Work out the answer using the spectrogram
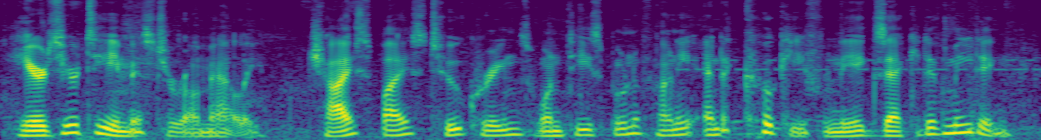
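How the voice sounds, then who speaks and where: A deferential, slyly curious assistant in a comedy radio play. His mid-pitched voice is eager and expressive, with some noise behind it. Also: fast, creaky. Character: deferential, attentive male office assistant, slyly nosy. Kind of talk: audio comedy drama acting.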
